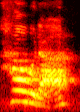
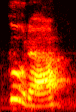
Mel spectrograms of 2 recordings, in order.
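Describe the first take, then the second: First: The word starts with a throaty, guttural sound. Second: The word starts with a plain, non-throaty sound. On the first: The speaker calls it right. "It's supposed to be um, Gouda, like guttural" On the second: The speaker calls it wrong. "it looks like Gouda, so everybody says Gouda"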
